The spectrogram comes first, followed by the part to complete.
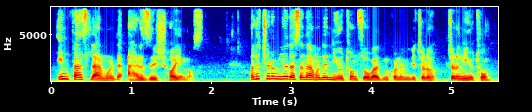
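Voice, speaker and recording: A man's voice: medium pitch, darkish tone, no echo. A man hosting a podcast, giving a casual spoken book summary and talking straight to the listener with slangy everyday examples.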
